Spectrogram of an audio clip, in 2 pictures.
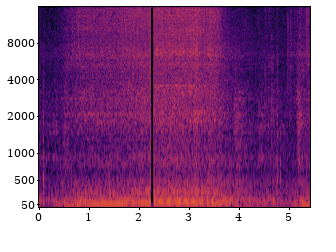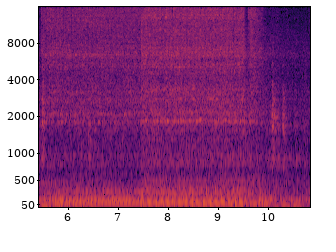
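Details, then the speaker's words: Ford E-150 with P0340 cam position sensor code, power-braked under throttle: exhaust note turns uneven and stumbling with exhaust rattle; power balance test shows misfires mainly on cylinder 2, cam sensor apparently working fine. "So it's detecting some misfires mainly on cylinder number 2."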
